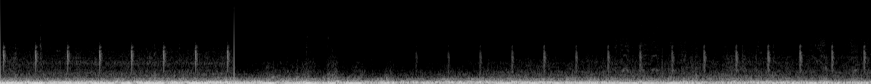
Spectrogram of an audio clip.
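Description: Cabin sound of a 2020 Mini John Cooper Works GP driving slowly in traffic: a steady low rumble of its turbocharged 2.0-litre four-cylinder engine and the road, with the turn signal ticking steadily about three times a second. The ticking stops briefly after a single sharp click about two and a half seconds in, then resumes.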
